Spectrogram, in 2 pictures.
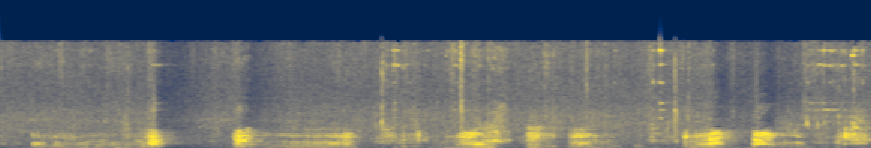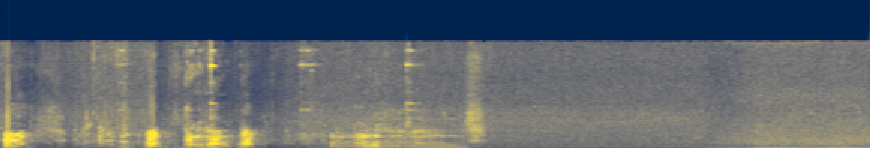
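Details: Two Siberian Husky puppies, Dash and Kitana, playing bitey face together in a backyard. About a dozen short, harmonic yelping barks and growly whines come in bursts over eight seconds, then fade to a quiet low hum.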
